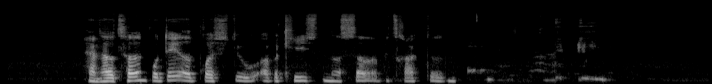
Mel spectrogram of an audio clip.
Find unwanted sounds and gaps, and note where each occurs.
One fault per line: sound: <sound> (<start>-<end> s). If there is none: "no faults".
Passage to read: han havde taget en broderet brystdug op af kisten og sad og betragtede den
sound: throat clearing (4.7-6.2 s)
